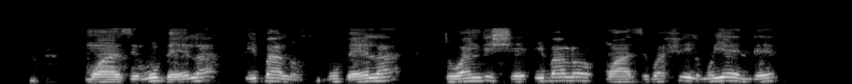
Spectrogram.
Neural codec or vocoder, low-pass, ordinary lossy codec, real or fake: none; 5.4 kHz; Opus, 32 kbps; real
